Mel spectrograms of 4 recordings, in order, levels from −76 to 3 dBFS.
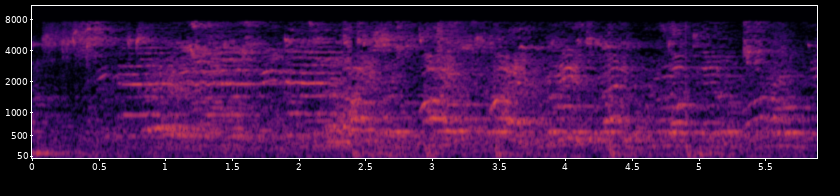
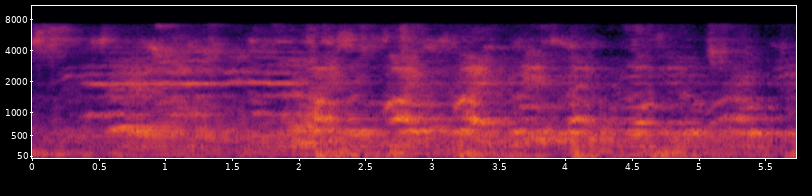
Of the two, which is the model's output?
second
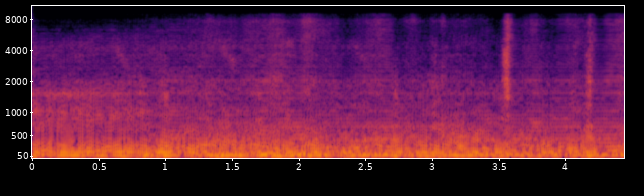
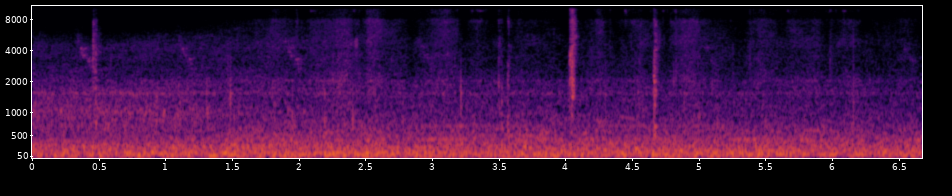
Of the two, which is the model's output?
first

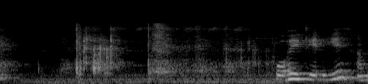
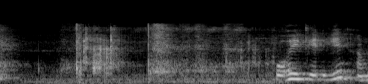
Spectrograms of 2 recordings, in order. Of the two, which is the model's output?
second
